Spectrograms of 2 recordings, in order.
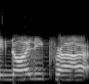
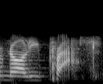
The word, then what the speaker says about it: Noilly Prat: It's a French drink, a Noilly Pra. – Yeah, they say Noilly Pra or Noilly Prat.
